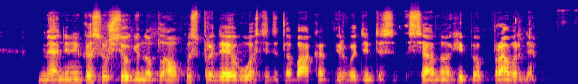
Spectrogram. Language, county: Lithuanian, Kaunas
